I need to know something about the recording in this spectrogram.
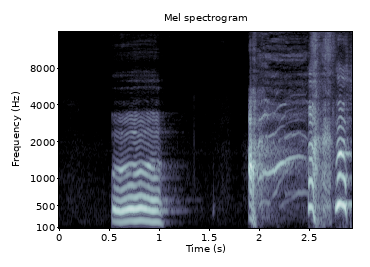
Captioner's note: whimpering; laughs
